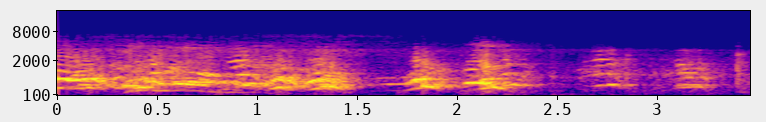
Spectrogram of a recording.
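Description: A team of Malamute sled dogs barks and yelps excitedly as they are urged on, leaving Lime City at 4 o'clock in the afternoon, the overlapping calls coming in quick, uneven bursts, with no talking over them.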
